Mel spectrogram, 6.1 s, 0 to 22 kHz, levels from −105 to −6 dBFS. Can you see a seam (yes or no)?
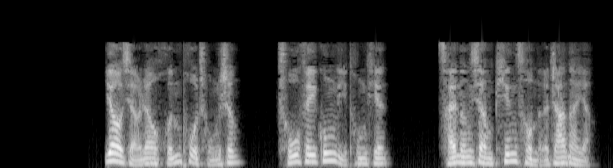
no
